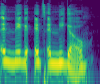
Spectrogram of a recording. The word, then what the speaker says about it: Inigo: It's Inigo. – Oh. – I-N-I-G-O.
